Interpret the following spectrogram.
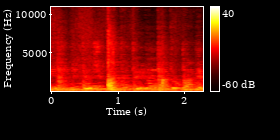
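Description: Line-dance music playing over dancers' boot steps on a wooden floor, with one sharp knock a little before the middle.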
